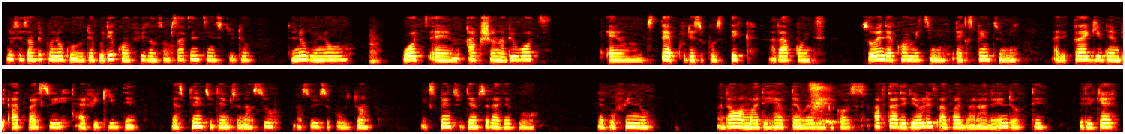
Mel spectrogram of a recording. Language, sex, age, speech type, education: Nigerian Pidgin, female, 46-60, spontaneous, tertiary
